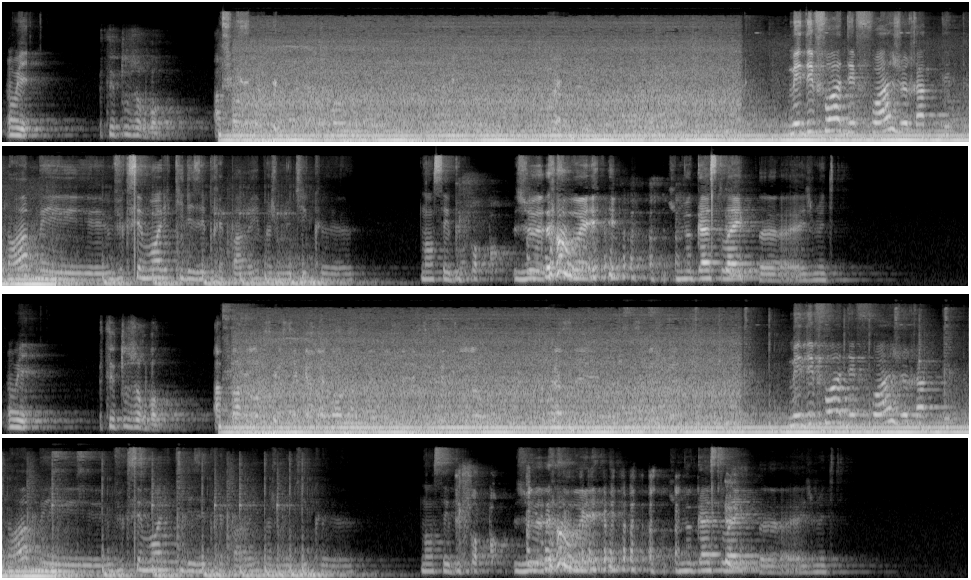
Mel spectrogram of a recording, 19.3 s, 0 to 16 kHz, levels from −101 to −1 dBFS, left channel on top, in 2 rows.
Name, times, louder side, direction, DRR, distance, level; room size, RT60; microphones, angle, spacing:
voice 1, 1.0-1.6 2.1-5.0 5.4-7.3 14.2-14.6 14.9-15.4 15.7-15.8 16.9-17.2, right 3 dB, 65° right, 6 dB, 1.7 m, -35 dB
sound 1, 2.2-10.2, left 2 dB, 85° left, 0.7 m, -23 dB
voice 2, 2.2-2.5 4.5-4.6 5.4-5.6 7.3-7.5 7.9-13.2 13.9-14.4 14.8-15.9 16.4-18.0, left 4 dB, 55° left, 10 dB, 0.9 m, -29 dB
sound 2, 2.3-7.4, left 1 dB, 10° left, 0.4 m, -27 dB
sound 3, 5.4-12.8, equal, 85° right, 2.7 m, -33 dB
25.0 x 18.0 x 2.8 m, 1.1 s
head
